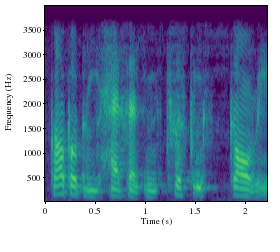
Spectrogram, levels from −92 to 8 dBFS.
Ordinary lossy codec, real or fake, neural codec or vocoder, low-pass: none; fake; codec, 16 kHz, 8 kbps, FunCodec, trained on LibriTTS, 25 frames a second; 3.6 kHz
